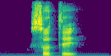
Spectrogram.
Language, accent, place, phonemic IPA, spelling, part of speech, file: French, France, Lyon, /so.te/, sautée, verb, LL-Q150 (fra)-sautée.wav
- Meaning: feminine singular of sauté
